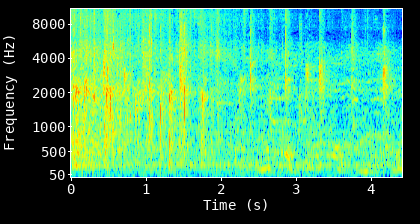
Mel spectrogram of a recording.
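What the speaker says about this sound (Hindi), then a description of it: "आप लोगों को तालियां बजती रहनी चाहिए" Audience applause at a Srimad Bhagwatam katha gathering in Mohan Nagar, Ghaziabad, a busy stream of clapping with uneven bursts, mixed with crowd voices and speech underneath.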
